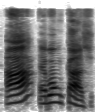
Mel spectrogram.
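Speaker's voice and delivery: আ and কাশ drawn out slowly as two parts; slow split of the word into আ, then কাশ; syllables separated. Shown as a demonstration. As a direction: give আ and কাশ each its own slow beat. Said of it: "আকাশ শব্দে দুইটা অক্ষর আছে".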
